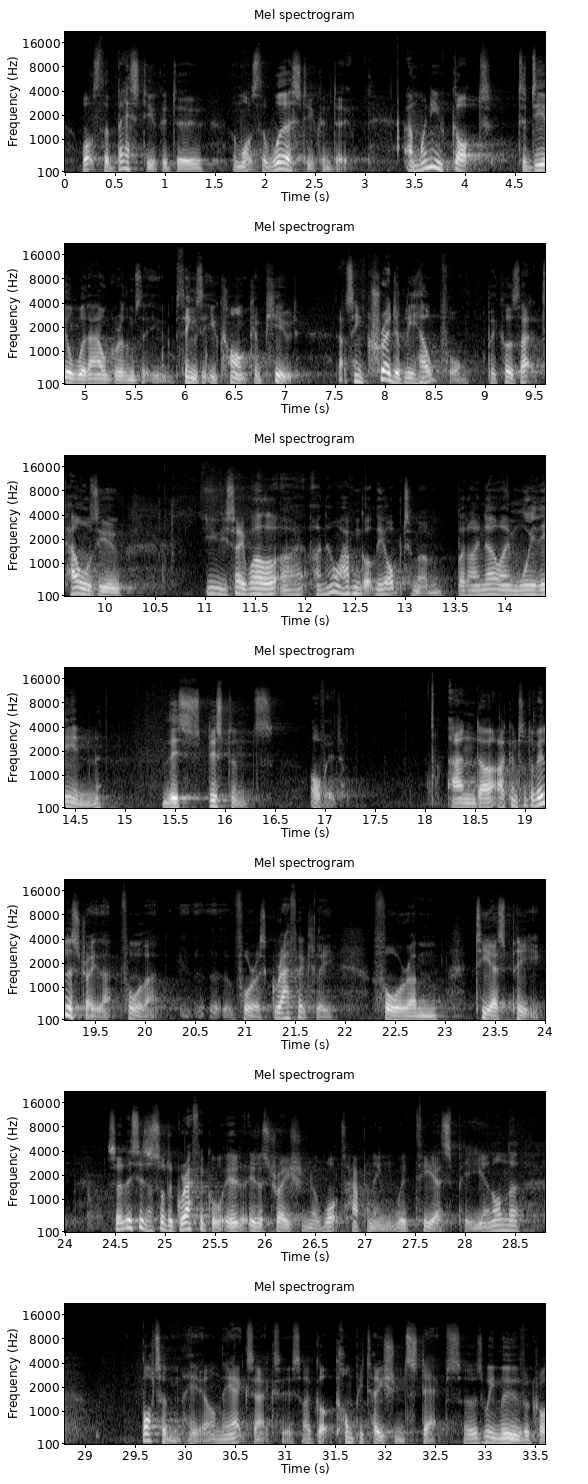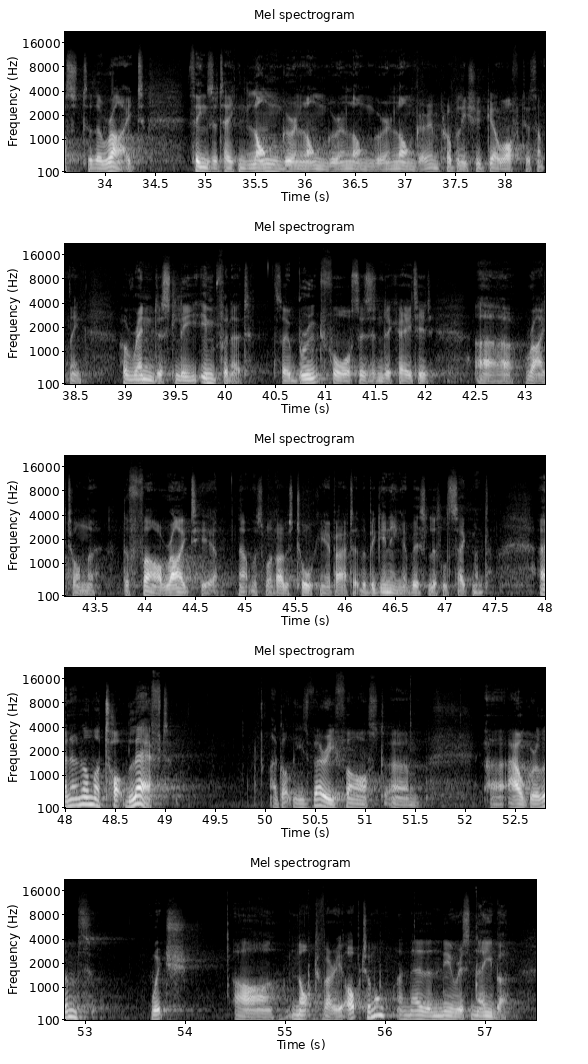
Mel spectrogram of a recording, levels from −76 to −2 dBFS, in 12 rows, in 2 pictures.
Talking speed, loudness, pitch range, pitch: 185 wpm, -20 LUFS, 105-145 Hz, 120 Hz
